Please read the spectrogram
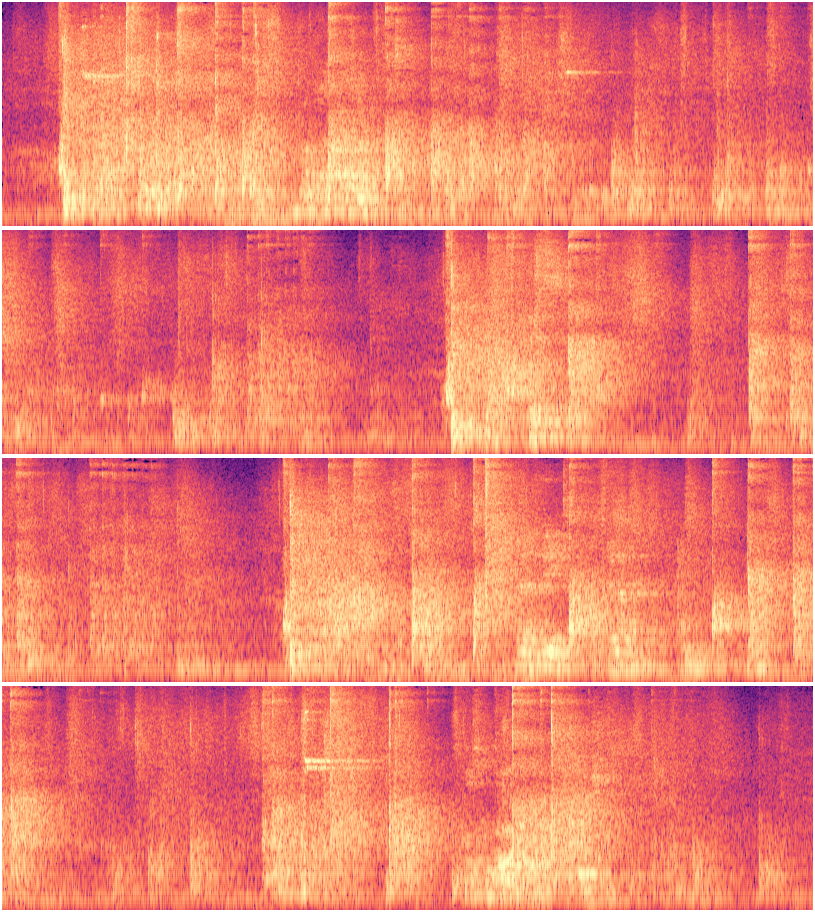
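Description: Table tennis rallies: the celluloid ball clicking off rubber-faced paddles and bouncing on the tabletop in quick alternation. The rallies come in several bursts with short pauses between, in a reverberant hall.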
